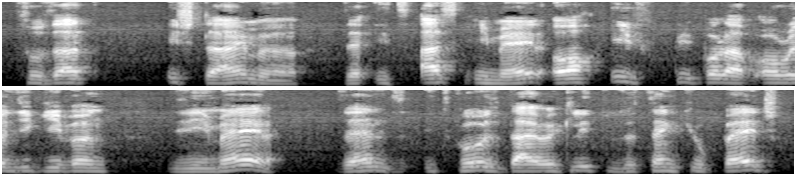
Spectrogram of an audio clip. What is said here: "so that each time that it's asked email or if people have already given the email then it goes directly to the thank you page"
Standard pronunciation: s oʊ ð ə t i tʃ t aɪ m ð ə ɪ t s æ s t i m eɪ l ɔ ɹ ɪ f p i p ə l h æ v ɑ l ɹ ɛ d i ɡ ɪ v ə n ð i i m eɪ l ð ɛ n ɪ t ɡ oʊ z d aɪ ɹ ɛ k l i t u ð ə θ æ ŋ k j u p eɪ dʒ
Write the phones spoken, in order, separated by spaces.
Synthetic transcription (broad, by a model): s oʊ ð ə t i tʃ t aɪ m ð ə ɪ t s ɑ s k i m eɪ l ɔ ɹ ɪ f p i p ə l h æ v ɑ l ɹ ɛ d i ɡ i v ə n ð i i m eɪ l ð ɛ n ɪ t ɡ oʊ z d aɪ ɹ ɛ k l i t u ð ə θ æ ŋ k j u p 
